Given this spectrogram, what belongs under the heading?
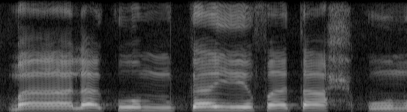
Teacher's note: malakum kaifa, afanya jangan ditarik. Kalau kaifa tah itu sudah dianggap panjang.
